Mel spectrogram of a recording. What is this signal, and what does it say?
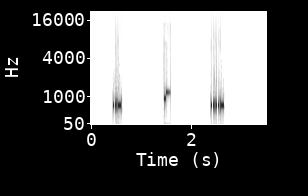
Morse code, heard as a keyed tone, about 50 wpm, 700 Hz. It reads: U 4
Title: Single Letter-Number Alt 50wpm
